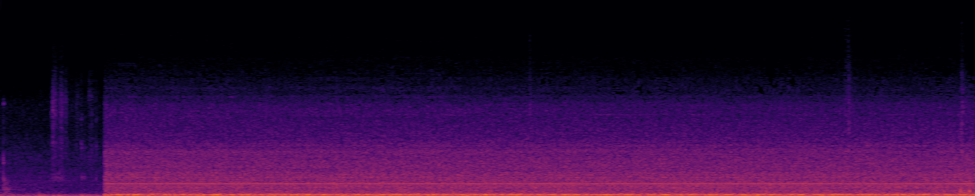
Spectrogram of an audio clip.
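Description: A welder crackles and buzzes steadily.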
